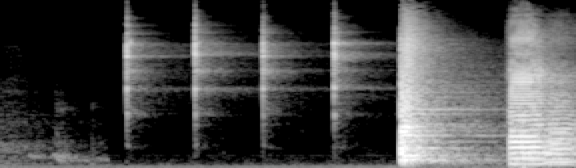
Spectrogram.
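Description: A drummer's count-in of four sharp clicks, evenly spaced about half a second apart. The trio of drums, tenor saxophone and trombone then comes in together loudly about three seconds in.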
